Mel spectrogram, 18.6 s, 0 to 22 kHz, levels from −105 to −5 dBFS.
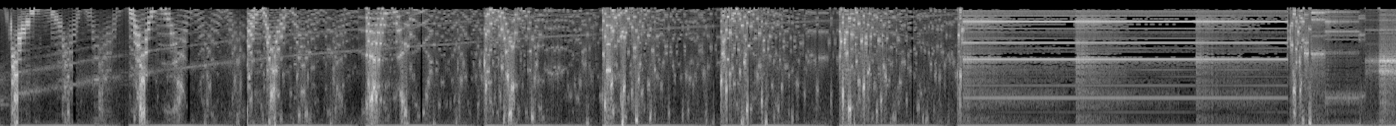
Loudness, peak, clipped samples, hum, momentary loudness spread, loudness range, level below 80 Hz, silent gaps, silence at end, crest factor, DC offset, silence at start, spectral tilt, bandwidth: -24 LUFS; -10 dBFS; under 0.1%; none; 19 LU; 4 LU; -58 dBFS; none; 0 s; 20 dB; 0.2%; 0.05 s; 1 dB/octave; 17.5 kHz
